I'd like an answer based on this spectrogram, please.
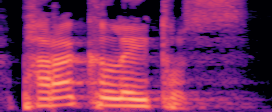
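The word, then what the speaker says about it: παράκλητος: 더 깊은 뜻이 있겠죠 저와 함께이 그리스 단어를 발음해 보실 텐데요 어렵지 않습니다네 그리스 단어 한번 제가 먼저네 읊어 보겠습니다 파라클레이토스 파라클레이토스에 파라클레이토스이 단어에는 어 몇 가지 뜻이 동시에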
